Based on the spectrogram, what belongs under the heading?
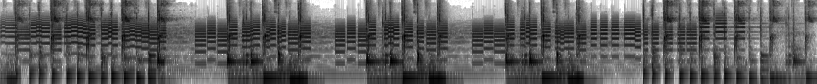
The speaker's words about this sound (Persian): تار و تنبور تقدیمتان میکنیم با ای آرزو که آنچه که تقدیمتان میشه تا به دلتان باشه و راضی باشید.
